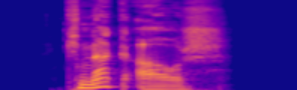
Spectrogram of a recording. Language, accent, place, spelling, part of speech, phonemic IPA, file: German, Germany, Berlin, Knackarsch, noun, /ˈknak.aʁʃ/, De-Knackarsch.ogg
- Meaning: a firm, sexy ass, a bubble butt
